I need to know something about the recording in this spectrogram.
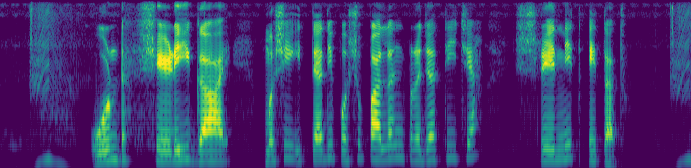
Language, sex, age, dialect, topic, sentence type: Marathi, male, 18-24, Varhadi, agriculture, statement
